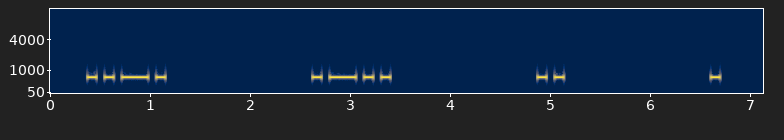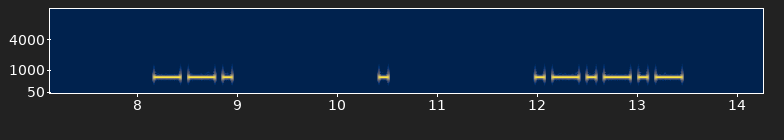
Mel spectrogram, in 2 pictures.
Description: Morse code, heard as a keyed tone, about 14 wpm, spaced as for 5 wpm, 700 Hz. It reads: FLIEGE.
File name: Morsekurs / Witze / Witz 03. September 2019, 25 F70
